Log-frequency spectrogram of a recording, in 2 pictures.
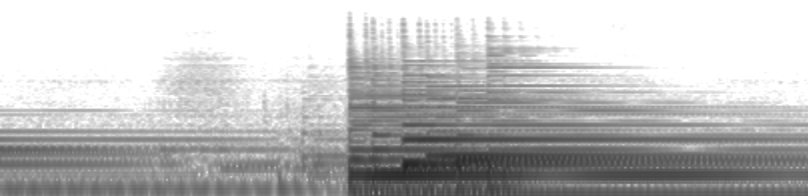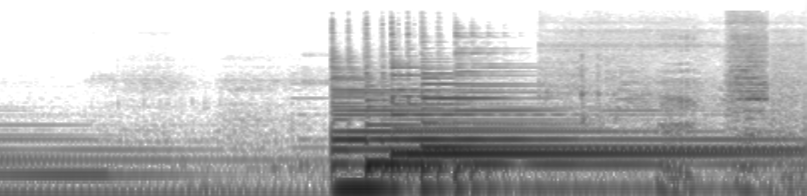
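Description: Background music of strummed acoustic guitar chords, each left to ring and fade. A new chord sounds about two seconds in and another about seven seconds in.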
